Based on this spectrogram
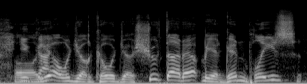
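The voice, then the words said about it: Imitates a TV character's voice. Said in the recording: “don't be slipping into your Andy Griffith impersonations here or your Gomer Pyle impersonations”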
